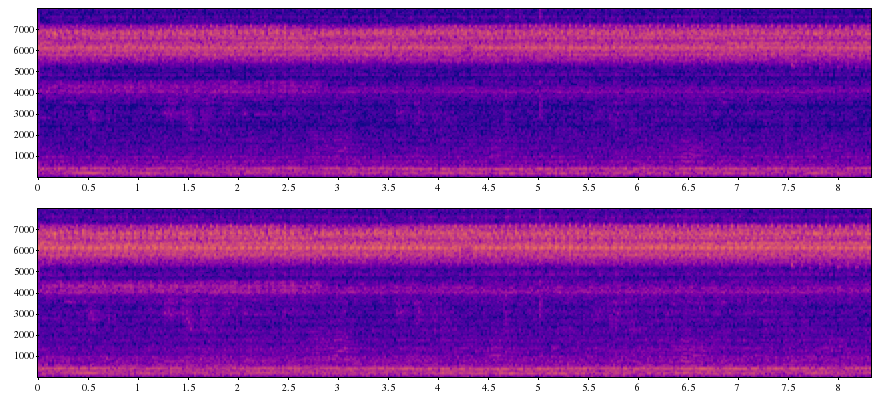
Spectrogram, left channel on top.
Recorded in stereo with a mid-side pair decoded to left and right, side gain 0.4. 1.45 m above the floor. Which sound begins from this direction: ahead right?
An insect, at 0.0 s.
